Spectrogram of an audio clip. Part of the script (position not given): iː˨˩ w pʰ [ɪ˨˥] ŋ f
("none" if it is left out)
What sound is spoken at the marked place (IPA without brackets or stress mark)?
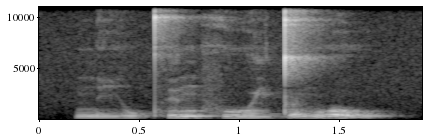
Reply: ɪ˥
